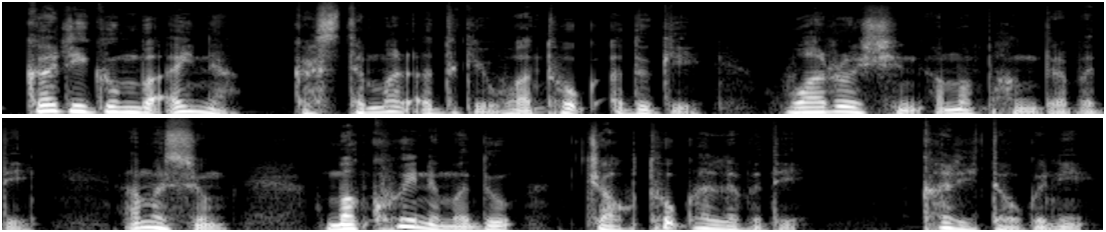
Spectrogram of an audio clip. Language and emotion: Manipuri, fearful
